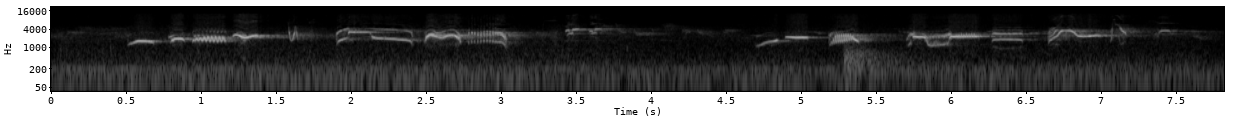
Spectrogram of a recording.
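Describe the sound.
A songbird sings two verses of mellow whistled notes that leap up and down in pitch, each verse lasting about three seconds with a short pause between them. The singing is loud and clear against a quiet background.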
